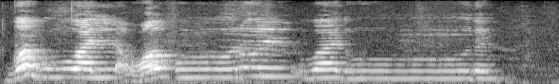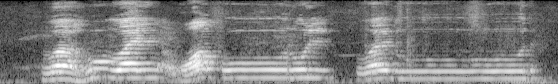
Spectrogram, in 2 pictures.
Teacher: ول اور رل میں صفت جہر پائی گئی، یعنی قوت کے ساتھ آواز مخرج میں رک گئی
